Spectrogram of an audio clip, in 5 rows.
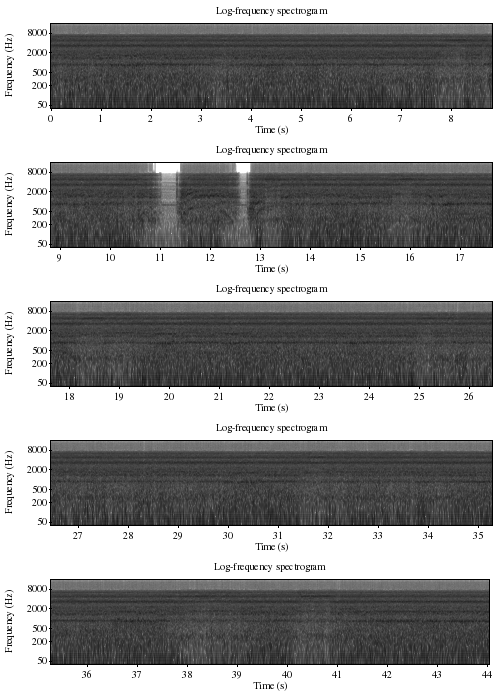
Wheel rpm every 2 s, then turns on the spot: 230, 230, 230, 230, 220, 120, 130, 220, 220, 220, 220, 230, 230, 240, 230, 220, 230, 230, 210, 220, 220, 200.
none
